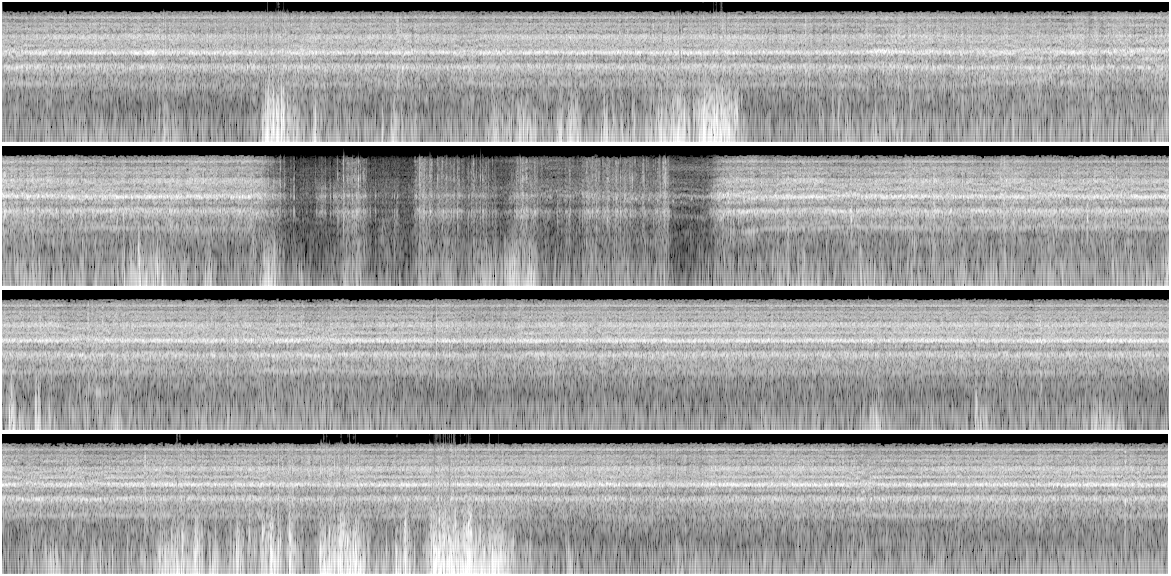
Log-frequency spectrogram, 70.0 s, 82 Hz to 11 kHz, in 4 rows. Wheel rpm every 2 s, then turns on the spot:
160, 160, 160, 160, 160, 160, 160, 160, 160, 160, 130, 10, 20, 20, 120, 160, 160, 160, 160, 160, 160, 160, 160, 160, 160, 160, 160, 160, 160, 160, 160, 160, 160, 160, 160.
22-28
